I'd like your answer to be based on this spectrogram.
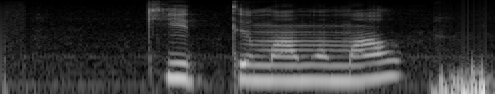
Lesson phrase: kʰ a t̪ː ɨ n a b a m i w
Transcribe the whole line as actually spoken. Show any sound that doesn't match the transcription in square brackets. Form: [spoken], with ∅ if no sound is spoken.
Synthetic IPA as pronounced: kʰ [i] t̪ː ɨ [m] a [m] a m [a] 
